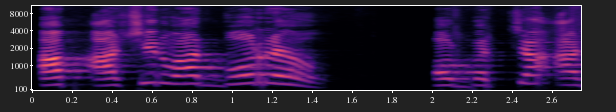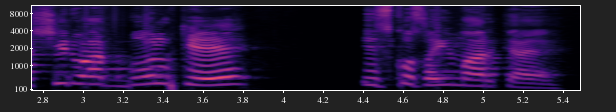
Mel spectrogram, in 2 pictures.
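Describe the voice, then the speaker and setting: A man's voice: very high-pitched, normal speed, pushed and bright. A man teaching a Hindi exam-prep class in a classroom. He repeats each point and keeps checking that his students follow. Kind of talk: classroom lecture.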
